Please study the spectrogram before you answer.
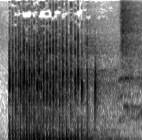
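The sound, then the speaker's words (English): A single fart sounds out, a buzzy, rattling low rasp lasting nearly a second at even strength before trailing off into a faint hiss. “Is that a fart? It's the shrimp.”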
